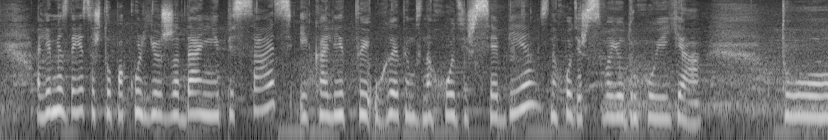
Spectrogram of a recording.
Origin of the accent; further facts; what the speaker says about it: Byaroza, Brest Region, Belarus; не абмінуць і мой родны горад Бярозу, таму што таксама ёсць што паглядзець.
